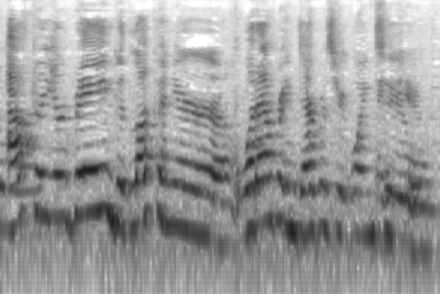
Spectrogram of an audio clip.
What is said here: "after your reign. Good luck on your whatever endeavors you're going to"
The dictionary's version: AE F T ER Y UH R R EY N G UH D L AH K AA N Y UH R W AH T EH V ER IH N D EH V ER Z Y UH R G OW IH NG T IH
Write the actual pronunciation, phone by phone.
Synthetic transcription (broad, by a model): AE F T ER Y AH R R EY N G UH D L AH K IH N Y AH R W AH T EH V ER IH N D EH V ER Z Y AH R G OW IH NG T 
